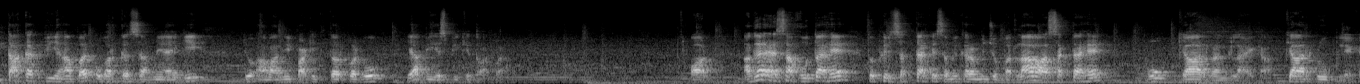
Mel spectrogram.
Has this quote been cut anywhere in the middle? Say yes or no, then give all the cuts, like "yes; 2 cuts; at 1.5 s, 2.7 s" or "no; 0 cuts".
no; 0 cuts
